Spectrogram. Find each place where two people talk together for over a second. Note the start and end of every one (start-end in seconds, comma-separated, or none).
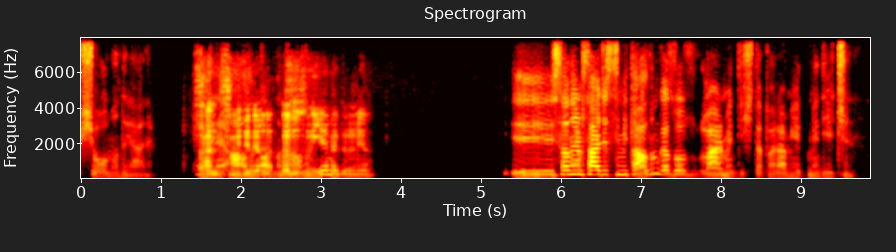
1.5-3.0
